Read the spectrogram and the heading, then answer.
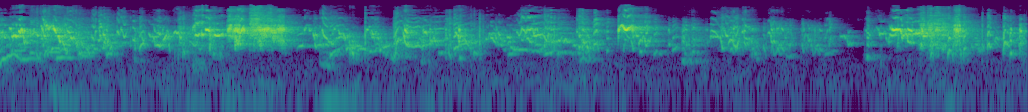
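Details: Happy budgies in a room give scratchy, bubbling chatter with clear whistled pips and loud squawky bursts, fading briefly near four seconds before picking up again.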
